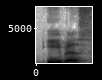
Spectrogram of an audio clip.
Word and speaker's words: ibis: I actually had to look up the pronunciation. It is ibis.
